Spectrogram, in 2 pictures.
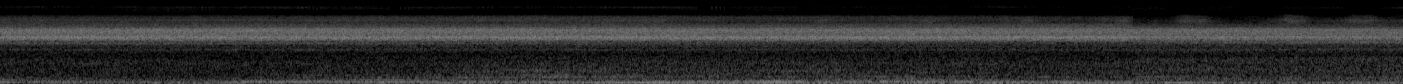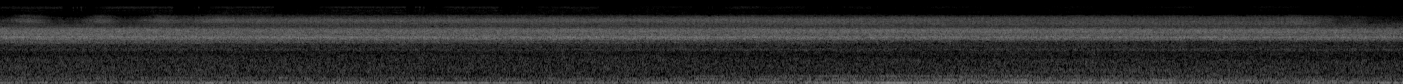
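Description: Steady, high-pitched chorus of insects, with a second, higher call that pulses about once a second for a few seconds in the middle.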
